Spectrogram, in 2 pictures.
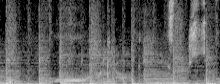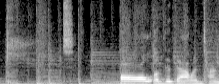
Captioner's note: whispering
